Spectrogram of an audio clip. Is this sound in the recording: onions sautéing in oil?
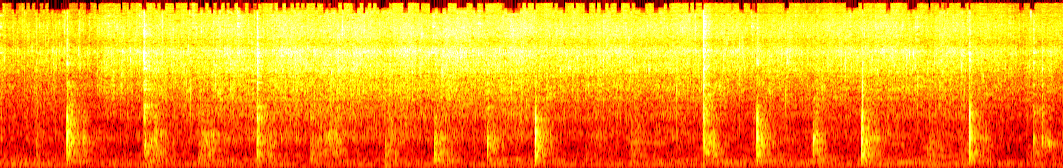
yes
